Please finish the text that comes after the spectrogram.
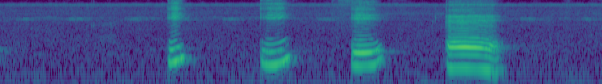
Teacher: भाग कुछ ऊपर उठा हो अग्र भाग मतलब आगे का भाग जब आप उनका उच्चारण करेंगे तो आपकी जीव जो है आगे से ऊपर उठ जाएगी · अगर स्वर कौन होते हैं? वे स्वर जिनके उच्चारण के समय जीवा का अग्र भाग कुछ ऊपर उठा हो।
